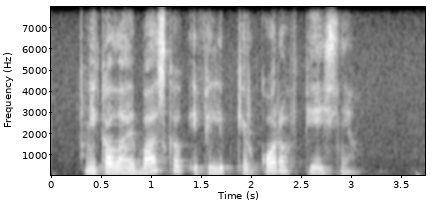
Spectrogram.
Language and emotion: Russian, neutral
